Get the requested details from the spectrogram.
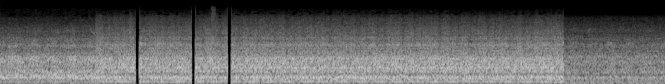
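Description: A diesel locomotive engine rumbles loudly up close.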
